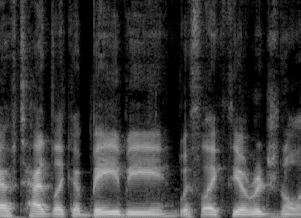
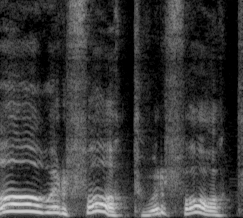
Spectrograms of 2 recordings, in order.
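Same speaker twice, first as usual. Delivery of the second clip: put-on speech with Bulgarian accent; 5 dB louder than usual. Retelling what they said just before the Kickstarter launch, thick Bulgarian accent. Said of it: "in like their thick Bulgarian accents".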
